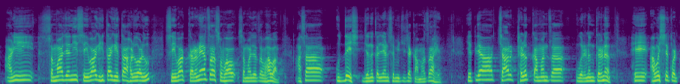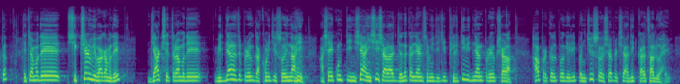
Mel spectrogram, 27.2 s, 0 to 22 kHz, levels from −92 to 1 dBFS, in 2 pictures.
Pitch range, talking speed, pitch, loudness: 165-195 Hz, 120 wpm, 175 Hz, -18 LUFS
